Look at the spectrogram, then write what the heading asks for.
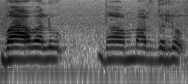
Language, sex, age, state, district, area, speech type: Telugu, female, 60+, Telangana, Hyderabad, urban, spontaneous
